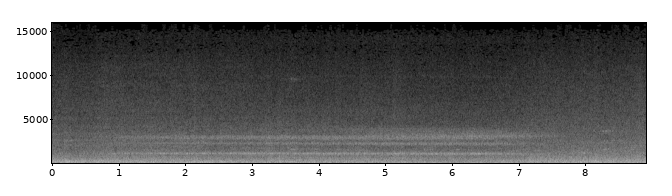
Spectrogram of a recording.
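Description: A Nishitetsu commuter train running on a nearby track, heard over a steady rumble, with a steady high-pitched whine that sets in about a second in and fades out near the end.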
